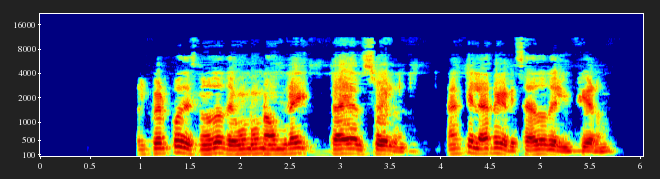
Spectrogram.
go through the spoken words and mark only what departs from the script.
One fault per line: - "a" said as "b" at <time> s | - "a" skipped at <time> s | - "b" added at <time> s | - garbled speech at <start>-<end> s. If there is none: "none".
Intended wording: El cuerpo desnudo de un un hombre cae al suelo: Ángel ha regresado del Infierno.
none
